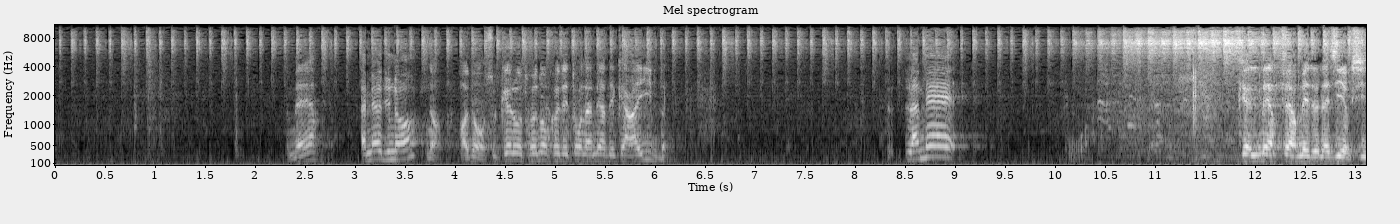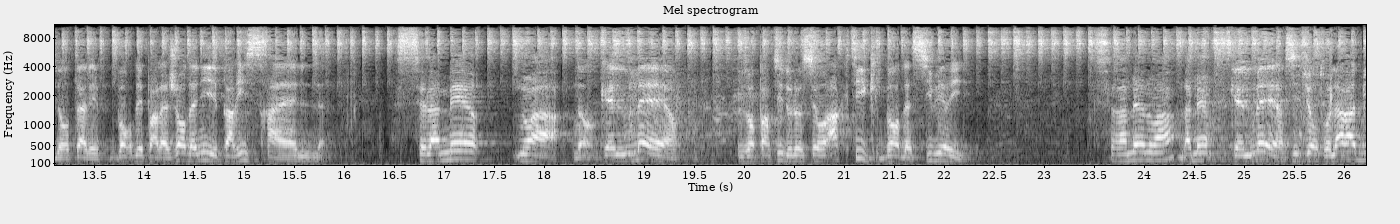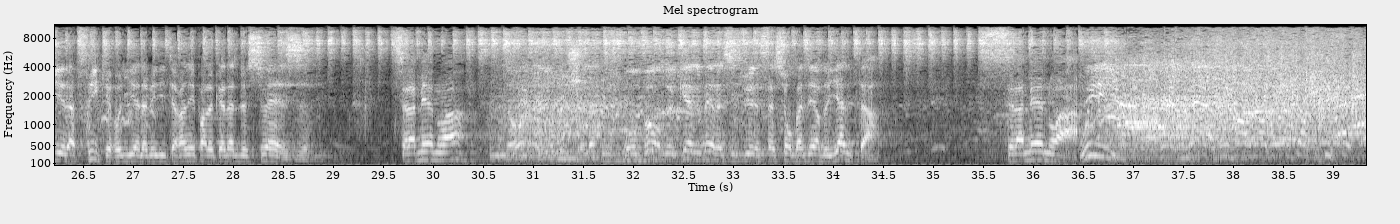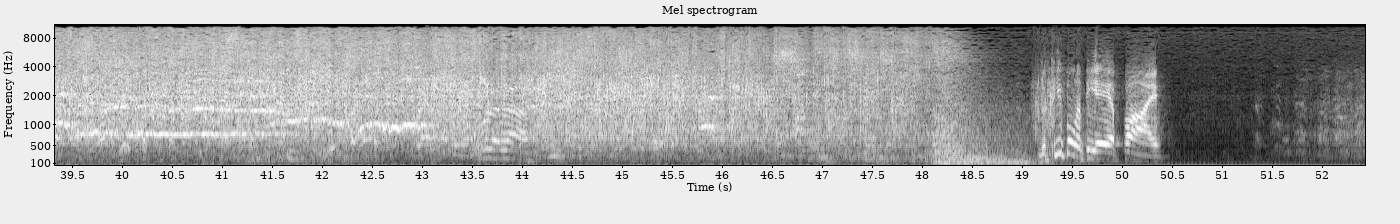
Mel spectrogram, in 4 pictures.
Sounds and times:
Music: 0.0 - 48.6.

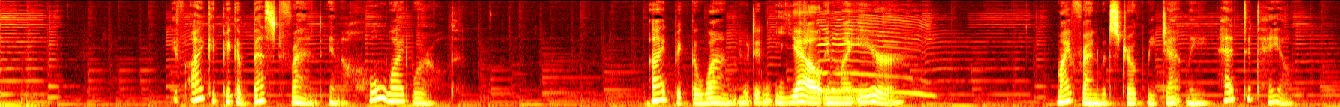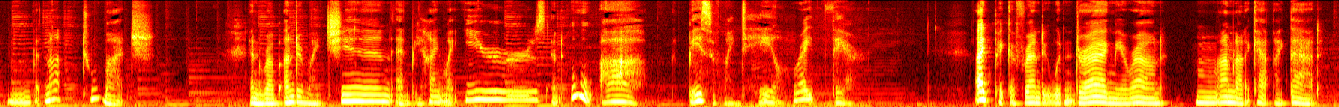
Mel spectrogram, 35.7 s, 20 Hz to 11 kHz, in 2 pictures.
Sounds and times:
Speech: 2.3 - 6.1, 8.6 - 12.1, 14.1 - 17.2, 18.0 - 19.9, 21.2 - 29.4, 30.9 - 35.5.

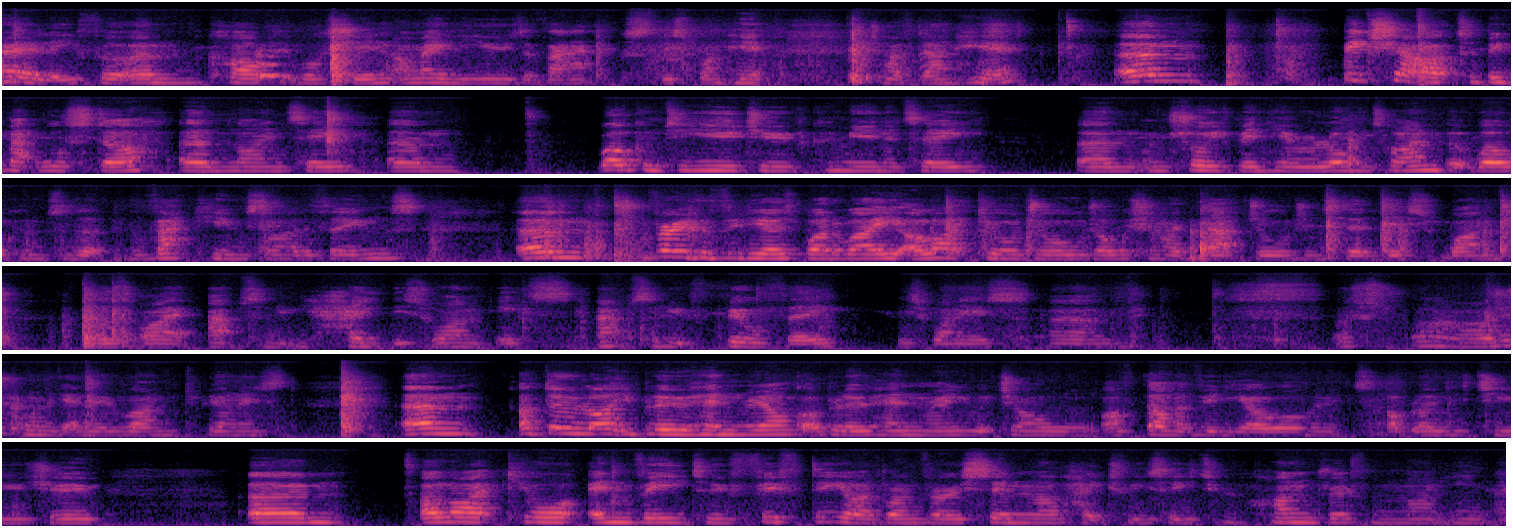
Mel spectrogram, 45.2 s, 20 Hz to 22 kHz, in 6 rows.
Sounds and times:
Speech: 0.0 - 6.0, 6.7 - 9.9, 10.6 - 28.3, 28.9 - 31.6, 32.2 - 38.2, 39.0 - 45.2.

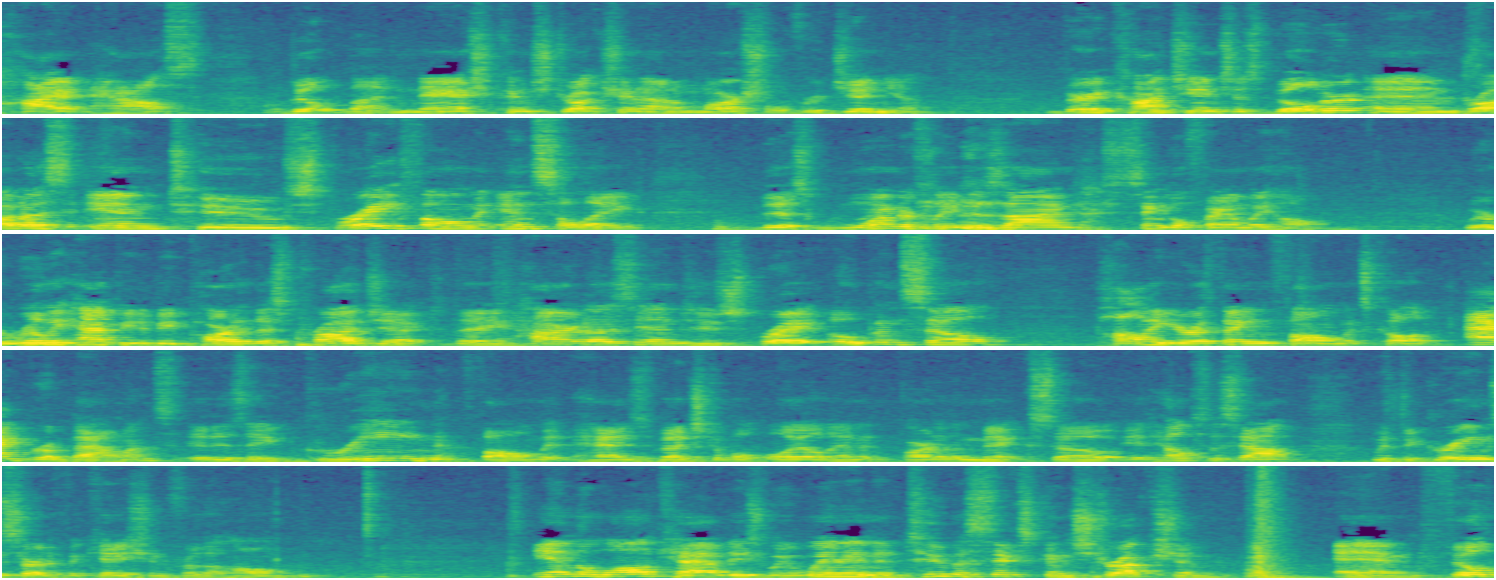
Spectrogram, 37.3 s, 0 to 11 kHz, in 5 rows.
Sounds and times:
Speech: 0.0 - 14.2, 14.8 - 31.5, 32.4 - 37.3.

